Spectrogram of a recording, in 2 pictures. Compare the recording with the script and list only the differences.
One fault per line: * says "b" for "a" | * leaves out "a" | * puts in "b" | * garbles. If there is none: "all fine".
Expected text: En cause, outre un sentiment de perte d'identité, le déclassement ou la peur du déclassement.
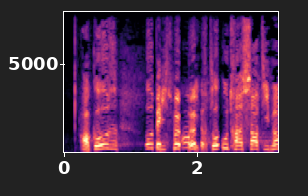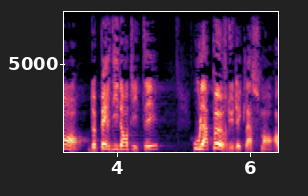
* garbles
* leaves out "le déclassement"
